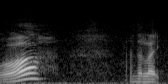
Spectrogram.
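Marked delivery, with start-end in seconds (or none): 0.0-0.4 dazed what. Retold or imitated. Waking up on the floor.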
